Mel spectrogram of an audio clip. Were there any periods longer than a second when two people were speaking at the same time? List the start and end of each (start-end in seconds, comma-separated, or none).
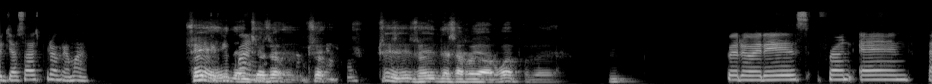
2.0-3.3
